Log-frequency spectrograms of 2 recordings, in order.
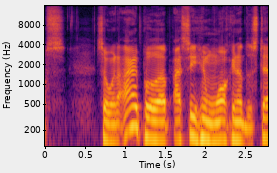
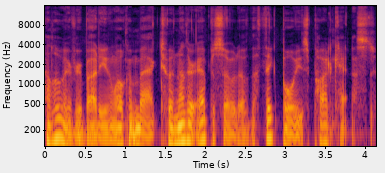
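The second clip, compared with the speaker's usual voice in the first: soft, low public radio host voice; 5 semitones lower, 5 dB quieter than usual. Podcast hosts brainstorming intros, one launches into an NPR intro voice. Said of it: "we could do like an N P R intro".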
